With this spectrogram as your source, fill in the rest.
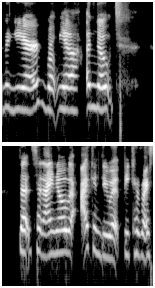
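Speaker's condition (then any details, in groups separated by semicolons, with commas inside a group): Cerebral palsy; onset before birth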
